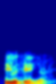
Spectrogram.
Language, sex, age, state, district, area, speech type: Odia, male, 18-30, Odisha, Sambalpur, rural, conversation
